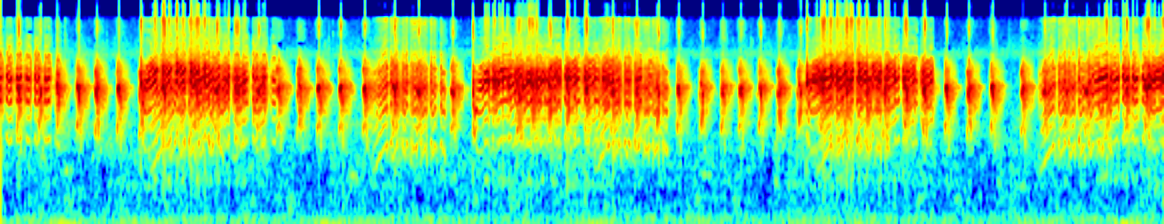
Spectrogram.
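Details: Lure sound of prinias, prenjak lumut mixed with prenjak setater, tested for quickly calling wild prenjak lumut: series of piercing rapid chirps alternating with long, dense buzzy trills, faint hum beneath.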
